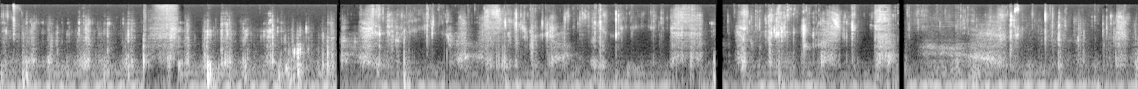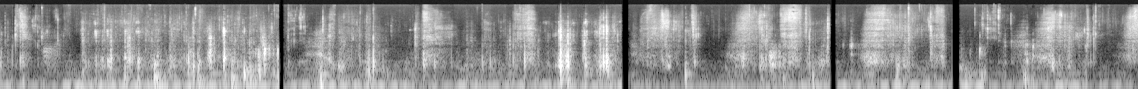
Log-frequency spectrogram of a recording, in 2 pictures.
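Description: Close-miked chewing and crunching of BBQ fried chicken, in irregular bites and chews. Near the end comes a bite into a cheeseburger.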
